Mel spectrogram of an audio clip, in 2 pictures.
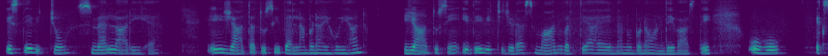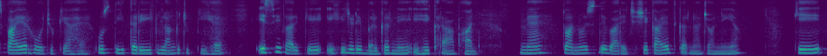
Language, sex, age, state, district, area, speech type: Punjabi, female, 45-60, Punjab, Fatehgarh Sahib, urban, spontaneous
